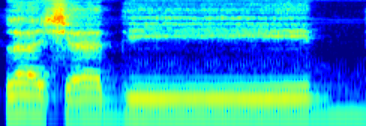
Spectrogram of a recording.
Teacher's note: qalqalah kubro, dalnya dimatikan karena waqaf ya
